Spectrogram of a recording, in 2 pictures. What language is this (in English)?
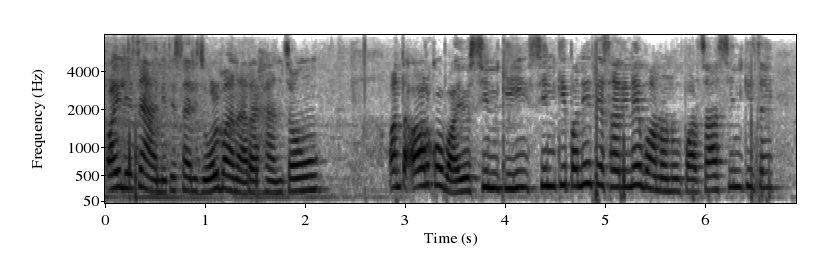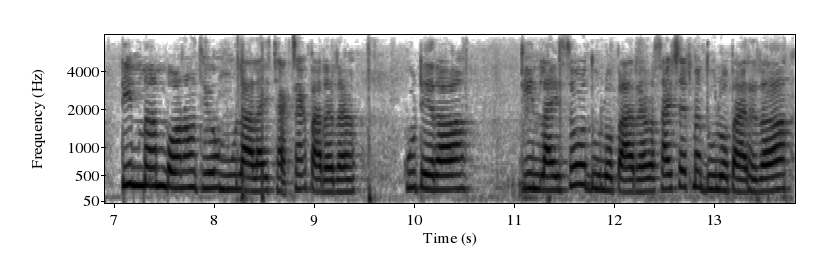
Nepali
